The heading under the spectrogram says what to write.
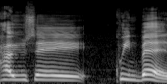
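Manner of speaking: put-on strong Vietnamese accent, high, very slow broken English. Imitating an actress's lines from a movie: imitating a strong vietnamese accent. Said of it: "She had a very strong Viet-, Vietnamese accent".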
